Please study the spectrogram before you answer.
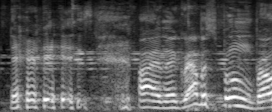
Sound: laughing

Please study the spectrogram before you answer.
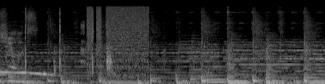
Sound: static

